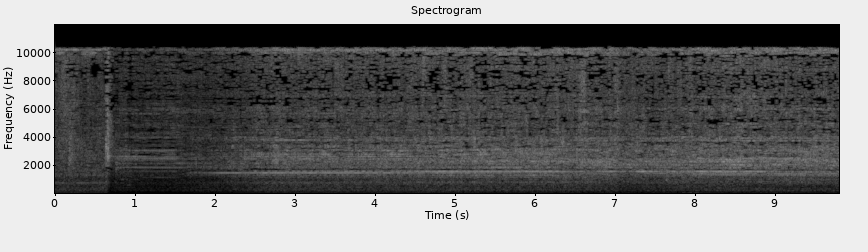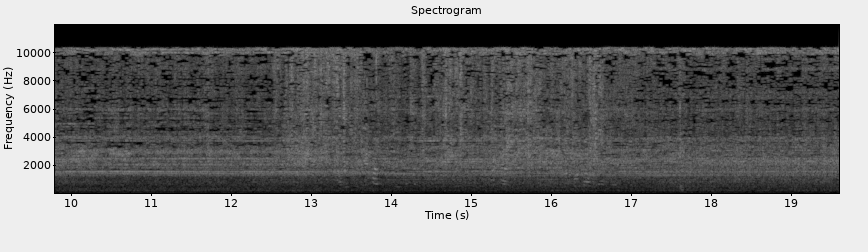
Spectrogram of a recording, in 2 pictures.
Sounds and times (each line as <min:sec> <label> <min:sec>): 0:10.6 two people are buying Cola 0:18.7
